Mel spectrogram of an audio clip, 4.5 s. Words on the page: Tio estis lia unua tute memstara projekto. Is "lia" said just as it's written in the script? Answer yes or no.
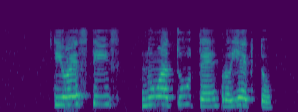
no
